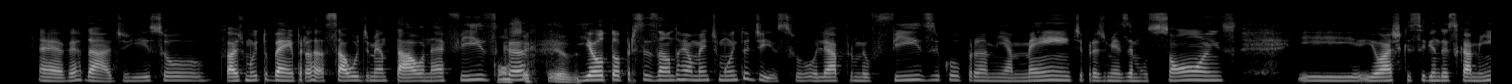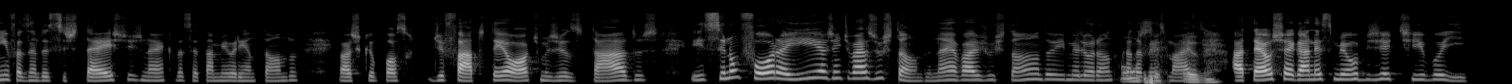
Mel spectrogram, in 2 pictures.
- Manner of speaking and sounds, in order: none
- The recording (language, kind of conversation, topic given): Portuguese, advice, Equilíbrio entre descanso e responsabilidades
